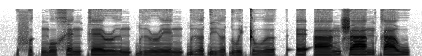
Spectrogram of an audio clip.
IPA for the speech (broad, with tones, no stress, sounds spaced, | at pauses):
f ə˨˩ k̚ m o˧˥ x ɛ˧ ŋ k ɛ˧ ɹ ɨ˨˩ n ɓ ɨ˨˩ ɹ e˨˩˦ n ɓ ɨ˧ ə̯ ɗ i˨˩ ə̯ ɗ u˧˥ j ʈ u˧ ə̯ | ʔ ɛ˨˩ ʔ aː˨˩˦ ŋ ʂ aː˧˥ n k a˧˥ w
